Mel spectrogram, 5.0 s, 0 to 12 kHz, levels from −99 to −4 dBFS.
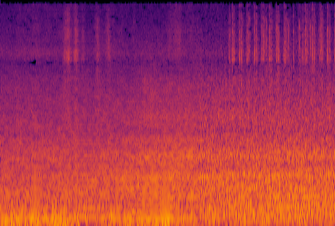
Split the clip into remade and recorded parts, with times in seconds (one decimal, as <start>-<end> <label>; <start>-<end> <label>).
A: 0.0-3.0 remade; 3.0-5.0 recorded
